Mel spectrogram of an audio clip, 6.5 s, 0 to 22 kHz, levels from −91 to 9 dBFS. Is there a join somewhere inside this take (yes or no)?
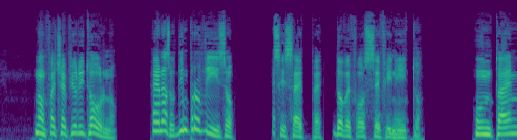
yes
